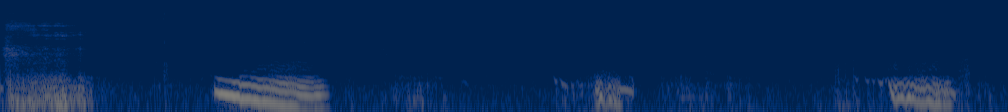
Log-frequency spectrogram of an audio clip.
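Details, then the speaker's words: Loud, low rumbling snores from a cat, about four in ten seconds, one with a falling, buzzy tone: snoring. "I'm sorry he snores so loud"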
